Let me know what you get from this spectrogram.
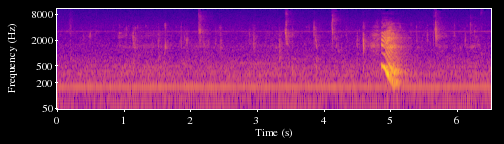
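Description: A person chewing a soft, sauce-coated bite of battered vegan sausage, with small wet mouth clicks scattered through, over a steady low hum. About five seconds in comes one short falling vocal 'mm'.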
